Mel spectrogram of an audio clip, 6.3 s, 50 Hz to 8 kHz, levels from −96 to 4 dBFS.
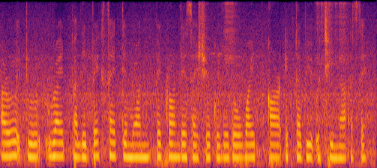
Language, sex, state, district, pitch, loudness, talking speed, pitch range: Nagamese, female, Nagaland, Dimapur, 180 Hz, -14 LUFS, 180 wpm, 175-190 Hz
